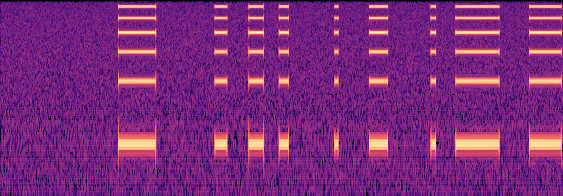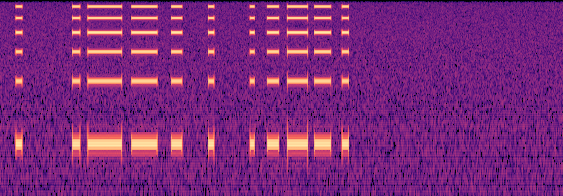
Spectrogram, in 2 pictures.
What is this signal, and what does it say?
Beeps of irregular length. There is no code.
